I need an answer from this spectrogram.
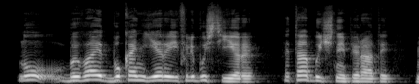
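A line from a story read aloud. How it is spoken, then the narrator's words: Hesitant start. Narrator (Russian): неуверенно начала Света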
